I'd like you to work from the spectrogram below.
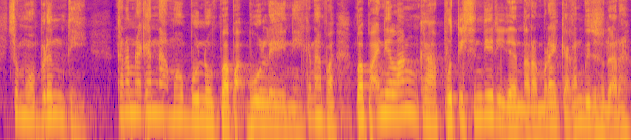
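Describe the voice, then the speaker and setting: A man preaching a sermon as pastor, telling a story with animated delivery and acting out the characters' voices. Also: a little high, rapid-fire, gravelly, breathy edge. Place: church auditorium. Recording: reverberant church hall.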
